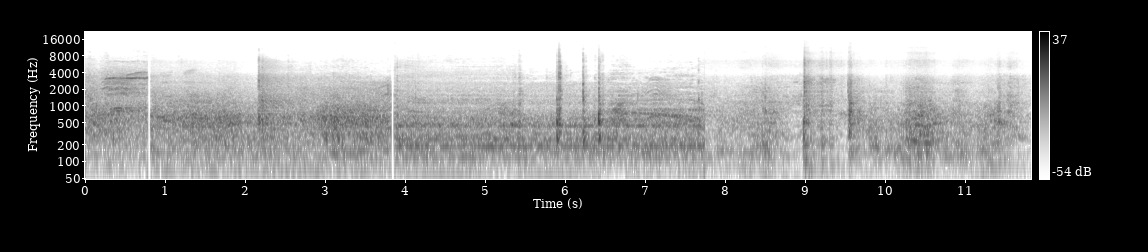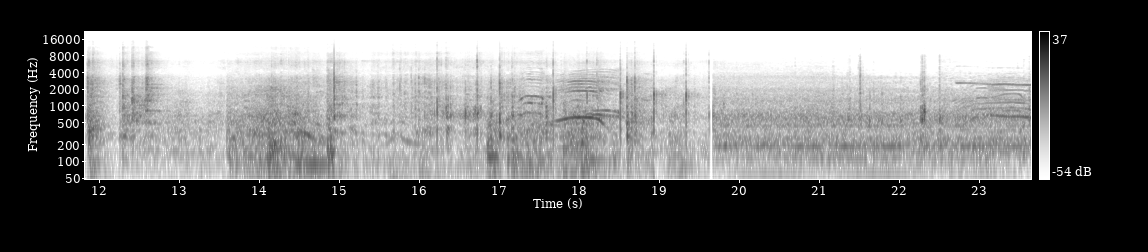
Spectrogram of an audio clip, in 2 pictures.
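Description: A skateboard clatters as it lands on concrete.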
